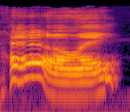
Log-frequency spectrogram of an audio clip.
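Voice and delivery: loud, high, drawn-out call of a name; stretched-out mock holler; imitated yell. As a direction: mimic someone yelling across the house. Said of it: "All I hear is Jacko yelling".

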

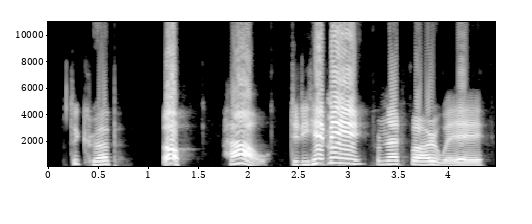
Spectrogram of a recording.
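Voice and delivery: normal talking voice

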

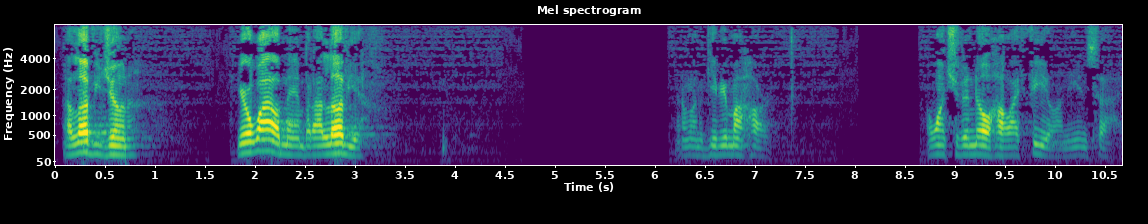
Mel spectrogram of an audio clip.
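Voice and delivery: gently, like a loving father; tender God. Acted. God telling Jonah tenderly he loves him.

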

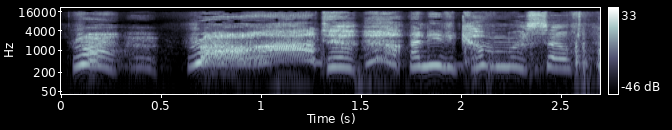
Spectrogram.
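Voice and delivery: slow, loud, high panicked wail; frightened shout; panicked cry. Acted. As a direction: cry out in terror, slowly. Panicking at the metal pipe.

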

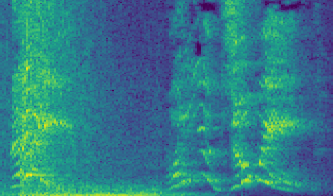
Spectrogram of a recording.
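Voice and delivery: loud startled yell; shocked shout. Acted. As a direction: yell it out in alarm. Shocked at partner's touch.

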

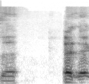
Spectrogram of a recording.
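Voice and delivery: ordinary talk

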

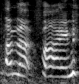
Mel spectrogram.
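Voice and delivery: slow wail, pitched high; crying. Acted. Jeannie admits to a friend she is not fine, crying. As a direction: break down sobbing on drawn-out words. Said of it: "was that just crying".

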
